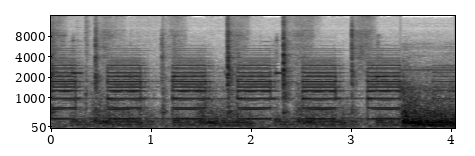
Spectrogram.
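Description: Electronic alarm beeping in repeated buzzy pulses, about two a second, stopping about three and a half seconds in.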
